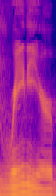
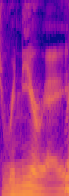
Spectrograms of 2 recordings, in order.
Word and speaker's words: Raniere: I always thought it was Rainier, but it's Rainiere.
